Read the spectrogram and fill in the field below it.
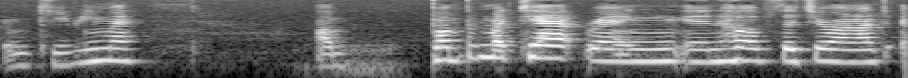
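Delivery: ordinary delivery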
